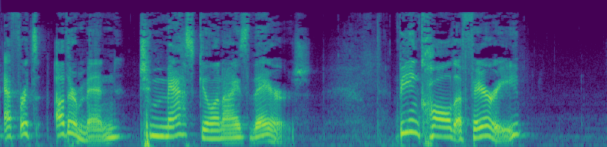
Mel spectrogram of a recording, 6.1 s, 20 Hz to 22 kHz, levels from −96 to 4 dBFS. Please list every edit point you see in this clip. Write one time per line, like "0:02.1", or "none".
none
